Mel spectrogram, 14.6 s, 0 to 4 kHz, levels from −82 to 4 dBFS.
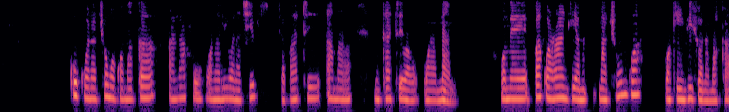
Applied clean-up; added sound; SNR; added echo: none; none; none; none.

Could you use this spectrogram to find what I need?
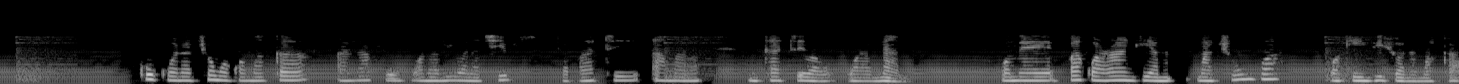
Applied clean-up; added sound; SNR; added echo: none; Brass instrument + Keyboard (musical); 14 dB; none.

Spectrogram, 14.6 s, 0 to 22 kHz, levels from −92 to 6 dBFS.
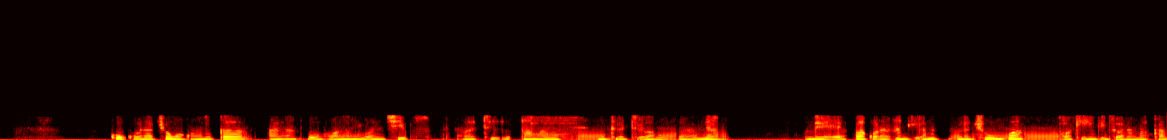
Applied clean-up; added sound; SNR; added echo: neural diffusion model UNIVERSE++.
